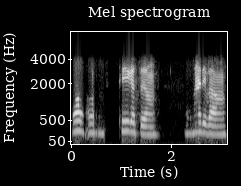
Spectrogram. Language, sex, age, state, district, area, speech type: Assamese, female, 30-45, Assam, Jorhat, urban, conversation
